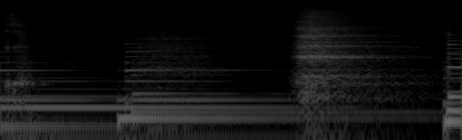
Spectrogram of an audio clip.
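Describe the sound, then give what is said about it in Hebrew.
A deep, audible breath drawn in and pushed back out, breathy, with a sustained voiced tone carrying underneath and a fresh breath starting at the end, as a patient opens his mouth, says 'ah' and breathes deeply for a doctor's examination. “לפתוח פה גדול, להגיד אה, אה, לנשום עמוק.”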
